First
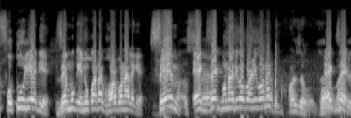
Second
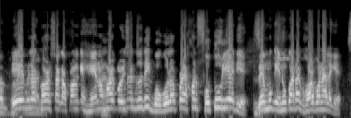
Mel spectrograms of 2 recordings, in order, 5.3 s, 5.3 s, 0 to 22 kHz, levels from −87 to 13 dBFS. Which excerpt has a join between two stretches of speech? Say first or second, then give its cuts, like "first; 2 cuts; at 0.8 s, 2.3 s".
second; 1 cut; at 2.0 s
